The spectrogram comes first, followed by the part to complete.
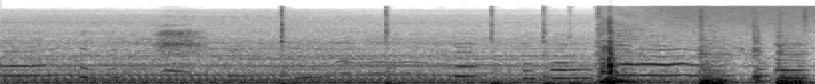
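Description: Cartoon sound effect of a small vehicle driving, a steady motor hum, broken about three seconds in by a sudden loud bang as its tyre goes over a nail and deflates, followed at once by music with a strong beat.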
